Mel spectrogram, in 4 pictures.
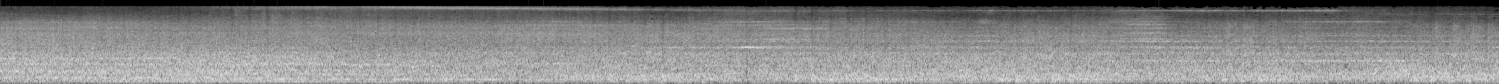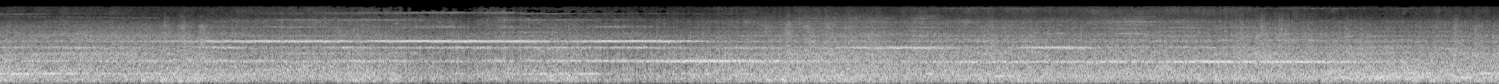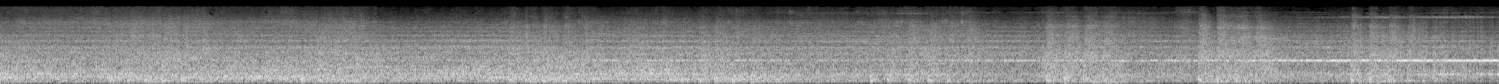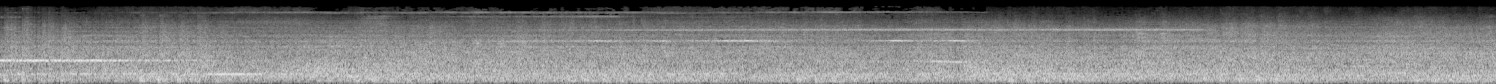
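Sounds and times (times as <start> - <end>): steel wheels rumbling on rail: 0.0 - 59.9
high-pitched wheel squeal: 0.6 - 9.0, 11.2 - 30.2, 39.6 - 47.8, 49.3 - 57.2.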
